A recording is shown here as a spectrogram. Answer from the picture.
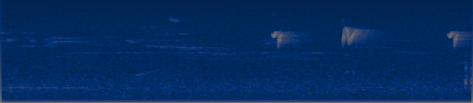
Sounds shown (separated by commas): Mountain Chickadee song, Red-breasted Nuthatch song, Mountain Quail call, woodpecker drumming, Dusky Flycatcher song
